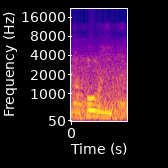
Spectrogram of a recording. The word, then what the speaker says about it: Hörnfeldt: Hörnfeldt. There we go. Petter Hörnfeldt. Yeah, because we have those funny two little dots above the O.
